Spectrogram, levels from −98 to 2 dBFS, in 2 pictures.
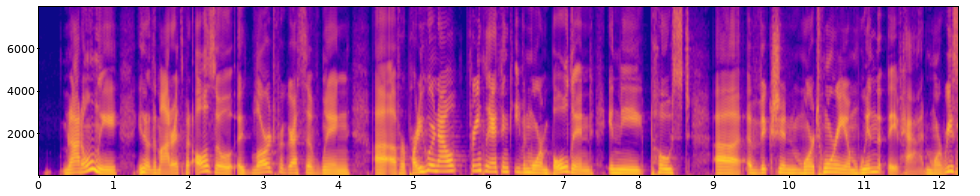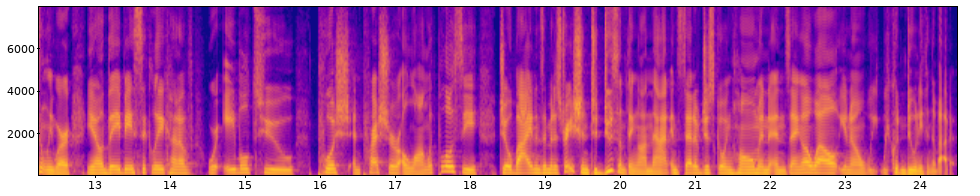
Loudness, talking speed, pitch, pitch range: -14 LUFS, 195 wpm, 155 Hz, 140-170 Hz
